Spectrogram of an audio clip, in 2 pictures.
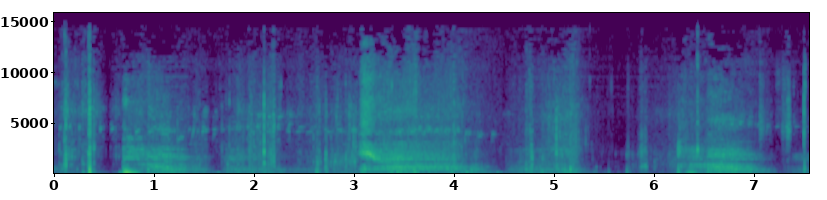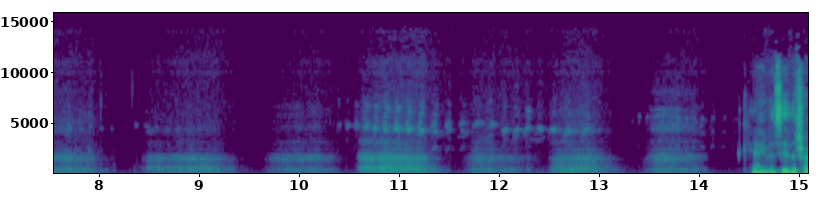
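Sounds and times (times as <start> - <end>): woman breathing heavily: 0.6 - 5.5, 6.1 - 14.2.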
